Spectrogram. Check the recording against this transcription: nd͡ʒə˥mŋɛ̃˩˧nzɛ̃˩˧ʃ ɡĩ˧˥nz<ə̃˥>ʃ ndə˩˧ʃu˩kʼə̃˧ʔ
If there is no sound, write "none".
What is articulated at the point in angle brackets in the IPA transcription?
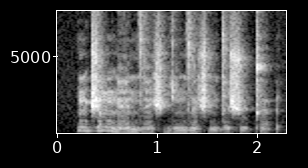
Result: ə̃˧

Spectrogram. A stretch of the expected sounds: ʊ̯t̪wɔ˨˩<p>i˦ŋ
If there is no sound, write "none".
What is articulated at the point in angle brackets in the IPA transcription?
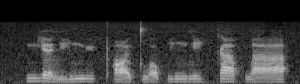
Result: p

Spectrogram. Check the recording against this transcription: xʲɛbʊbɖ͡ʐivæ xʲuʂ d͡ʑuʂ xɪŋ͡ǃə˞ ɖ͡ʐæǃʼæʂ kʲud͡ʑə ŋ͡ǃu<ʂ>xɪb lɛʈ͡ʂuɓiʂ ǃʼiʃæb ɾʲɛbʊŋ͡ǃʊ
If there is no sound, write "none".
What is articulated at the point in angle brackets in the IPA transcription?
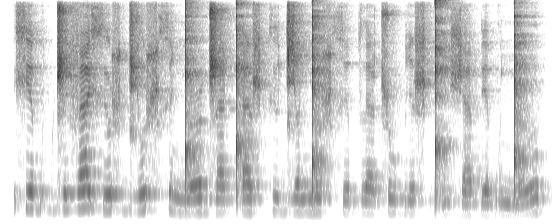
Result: ʂ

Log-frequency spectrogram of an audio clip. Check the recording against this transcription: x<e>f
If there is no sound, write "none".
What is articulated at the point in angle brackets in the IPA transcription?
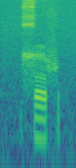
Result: e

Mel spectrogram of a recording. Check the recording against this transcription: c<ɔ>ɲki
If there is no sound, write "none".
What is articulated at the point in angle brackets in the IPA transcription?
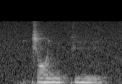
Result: ɔ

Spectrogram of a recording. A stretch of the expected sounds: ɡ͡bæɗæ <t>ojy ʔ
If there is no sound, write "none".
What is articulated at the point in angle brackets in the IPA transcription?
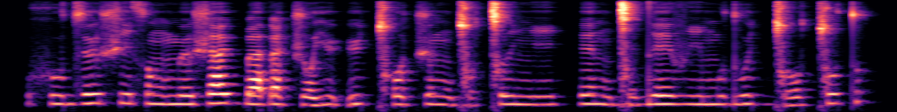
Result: t͡ʃ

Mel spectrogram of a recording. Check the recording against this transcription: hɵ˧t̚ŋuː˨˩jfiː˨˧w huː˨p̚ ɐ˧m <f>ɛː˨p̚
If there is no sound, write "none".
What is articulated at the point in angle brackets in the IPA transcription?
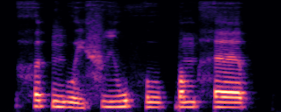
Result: h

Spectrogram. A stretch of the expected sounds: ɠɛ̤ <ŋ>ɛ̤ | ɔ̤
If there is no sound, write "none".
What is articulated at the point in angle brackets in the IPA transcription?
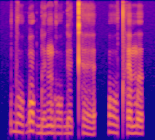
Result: kʰ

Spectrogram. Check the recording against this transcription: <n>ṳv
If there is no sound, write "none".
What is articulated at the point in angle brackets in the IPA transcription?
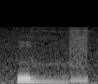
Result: n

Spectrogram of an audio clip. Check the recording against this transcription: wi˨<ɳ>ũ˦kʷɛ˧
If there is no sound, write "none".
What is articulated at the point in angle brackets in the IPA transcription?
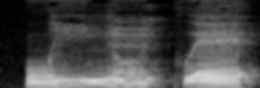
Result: ɲ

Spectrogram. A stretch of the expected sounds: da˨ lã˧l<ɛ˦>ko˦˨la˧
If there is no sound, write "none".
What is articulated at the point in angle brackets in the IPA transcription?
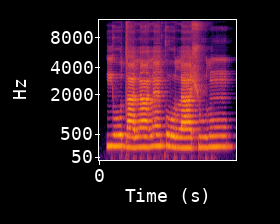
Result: ɛ̃˦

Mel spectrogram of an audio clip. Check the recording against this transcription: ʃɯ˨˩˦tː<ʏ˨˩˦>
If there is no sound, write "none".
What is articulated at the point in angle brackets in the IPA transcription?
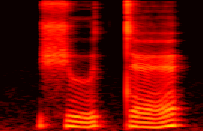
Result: ɛ˨˩˦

